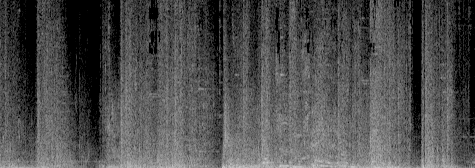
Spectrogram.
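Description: Video game combat effects clash, zap and crackle.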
